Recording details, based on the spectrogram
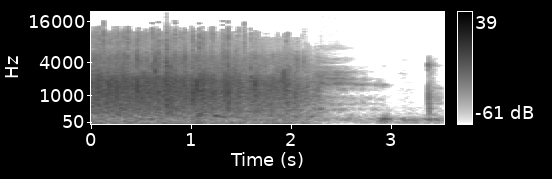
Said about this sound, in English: Okay, there was Did some, you get, there was some applause there. Some applause. That's it.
